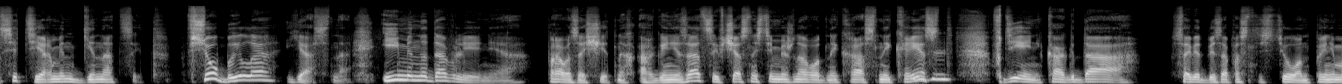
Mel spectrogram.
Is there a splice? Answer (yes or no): yes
